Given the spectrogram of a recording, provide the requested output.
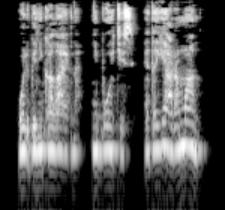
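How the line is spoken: Loud whisper, young man. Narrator (Russian): раздался громкий шепот молодого человека

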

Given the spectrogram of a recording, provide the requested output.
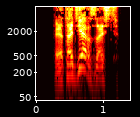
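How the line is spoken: King shouting. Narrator (Russian): крикнул король

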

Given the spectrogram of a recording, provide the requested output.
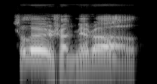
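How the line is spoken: Stout pirate's rumble. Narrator (Russian): прогудел тучный пират

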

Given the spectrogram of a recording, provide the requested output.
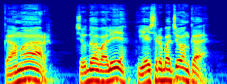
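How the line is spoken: Barked shout. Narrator (Russian): гаркнул лидер Серых

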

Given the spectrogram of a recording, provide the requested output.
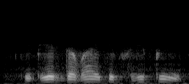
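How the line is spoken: Whispered. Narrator (Russian): прошептал куница

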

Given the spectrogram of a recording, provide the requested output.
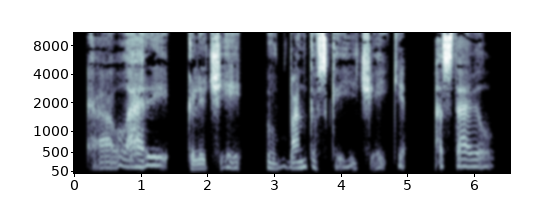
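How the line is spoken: Creaky voice. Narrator (Russian): проскрипела

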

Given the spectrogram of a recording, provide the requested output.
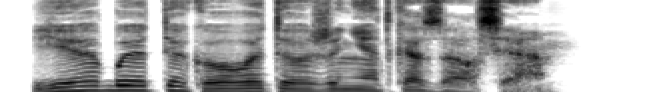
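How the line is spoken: Sighing. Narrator (Russian): вздохнул Юджин

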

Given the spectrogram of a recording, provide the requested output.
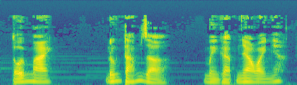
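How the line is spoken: Soft, gentle. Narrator (Vietnamese): nhẹ nhàng nói

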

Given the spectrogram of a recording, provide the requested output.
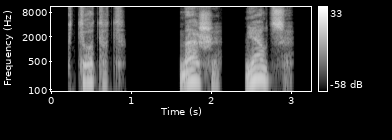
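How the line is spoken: Whispered with a smile. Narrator (Russian): шепотом, невольно улыбаясь, спросил Алексей

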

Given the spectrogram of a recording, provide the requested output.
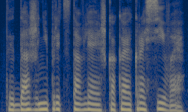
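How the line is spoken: Soft breathy exhale. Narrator (Russian): тихо выдохнул он

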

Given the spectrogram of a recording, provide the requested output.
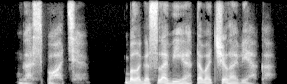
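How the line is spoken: Murmured. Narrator (Russian): пробормотала она

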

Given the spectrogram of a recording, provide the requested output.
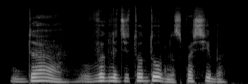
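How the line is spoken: Quiet, dejected reply. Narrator (Russian): тихо ответила Алиса, подавленная последними событиями

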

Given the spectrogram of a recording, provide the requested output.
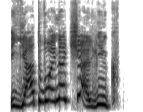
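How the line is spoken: Shouted. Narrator (Russian): закричала Мелани

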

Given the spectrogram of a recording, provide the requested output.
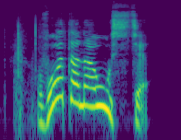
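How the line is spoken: Loud girl's voice. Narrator (Russian): та толстая девчонка громко говорит

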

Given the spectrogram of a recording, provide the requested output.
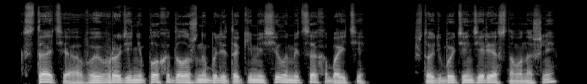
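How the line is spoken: Plain question. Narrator (Russian): спросил Артём

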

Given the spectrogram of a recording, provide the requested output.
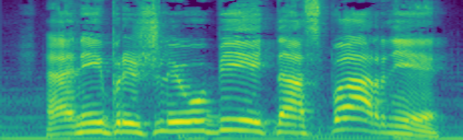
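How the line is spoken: Shouting. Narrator (Russian): крикнул Хоук

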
